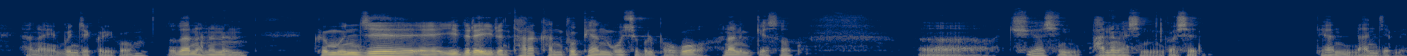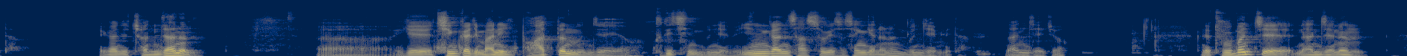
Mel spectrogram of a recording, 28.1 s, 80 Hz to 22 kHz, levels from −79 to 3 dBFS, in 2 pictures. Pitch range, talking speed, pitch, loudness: 90-130 Hz, 245 characters per minute, 105 Hz, -27 LUFS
